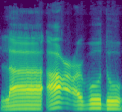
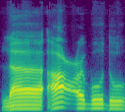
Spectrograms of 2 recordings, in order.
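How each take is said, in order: First: The throat consonant is clearly sounded after 'la'. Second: The same.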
